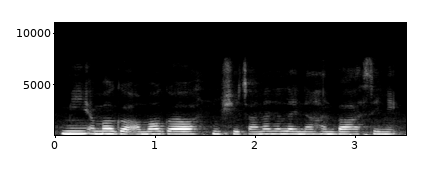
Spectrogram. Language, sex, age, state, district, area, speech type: Manipuri, female, 18-30, Manipur, Bishnupur, rural, spontaneous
